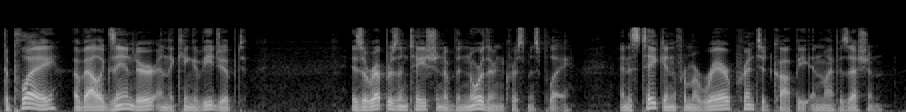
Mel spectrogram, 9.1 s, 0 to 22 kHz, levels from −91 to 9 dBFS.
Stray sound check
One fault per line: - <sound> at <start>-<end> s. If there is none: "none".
none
